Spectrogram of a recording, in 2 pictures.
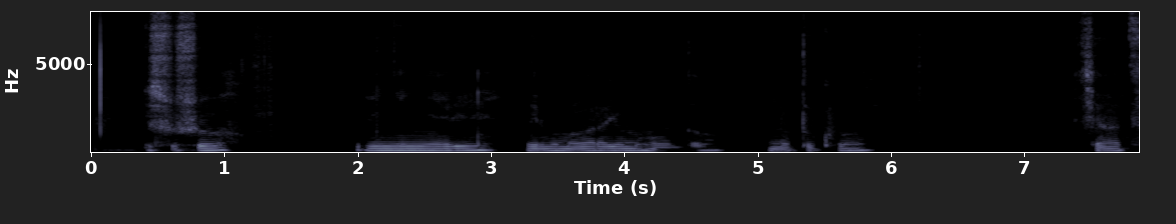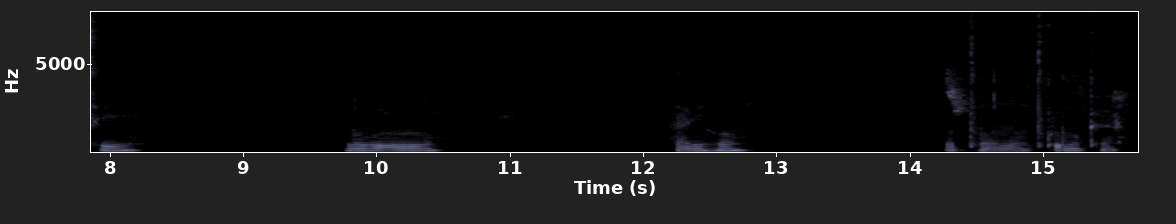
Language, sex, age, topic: Kinyarwanda, male, 18-24, education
